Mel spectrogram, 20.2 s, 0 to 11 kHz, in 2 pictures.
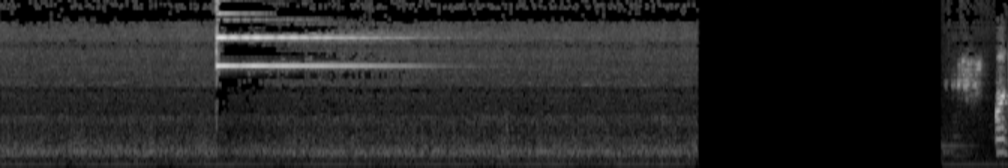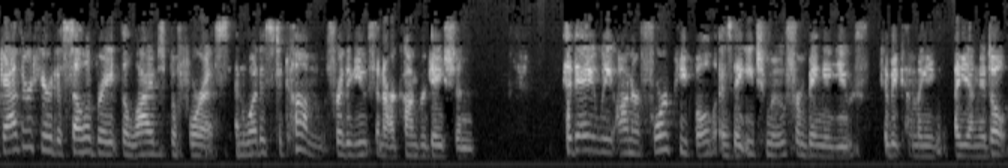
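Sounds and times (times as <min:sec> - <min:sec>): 
single bright chime struck and ringing: 0:02.2 - 0:04.5
speech: 0:10.0 - 0:14.9, 0:15.7 - 0:20.1.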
